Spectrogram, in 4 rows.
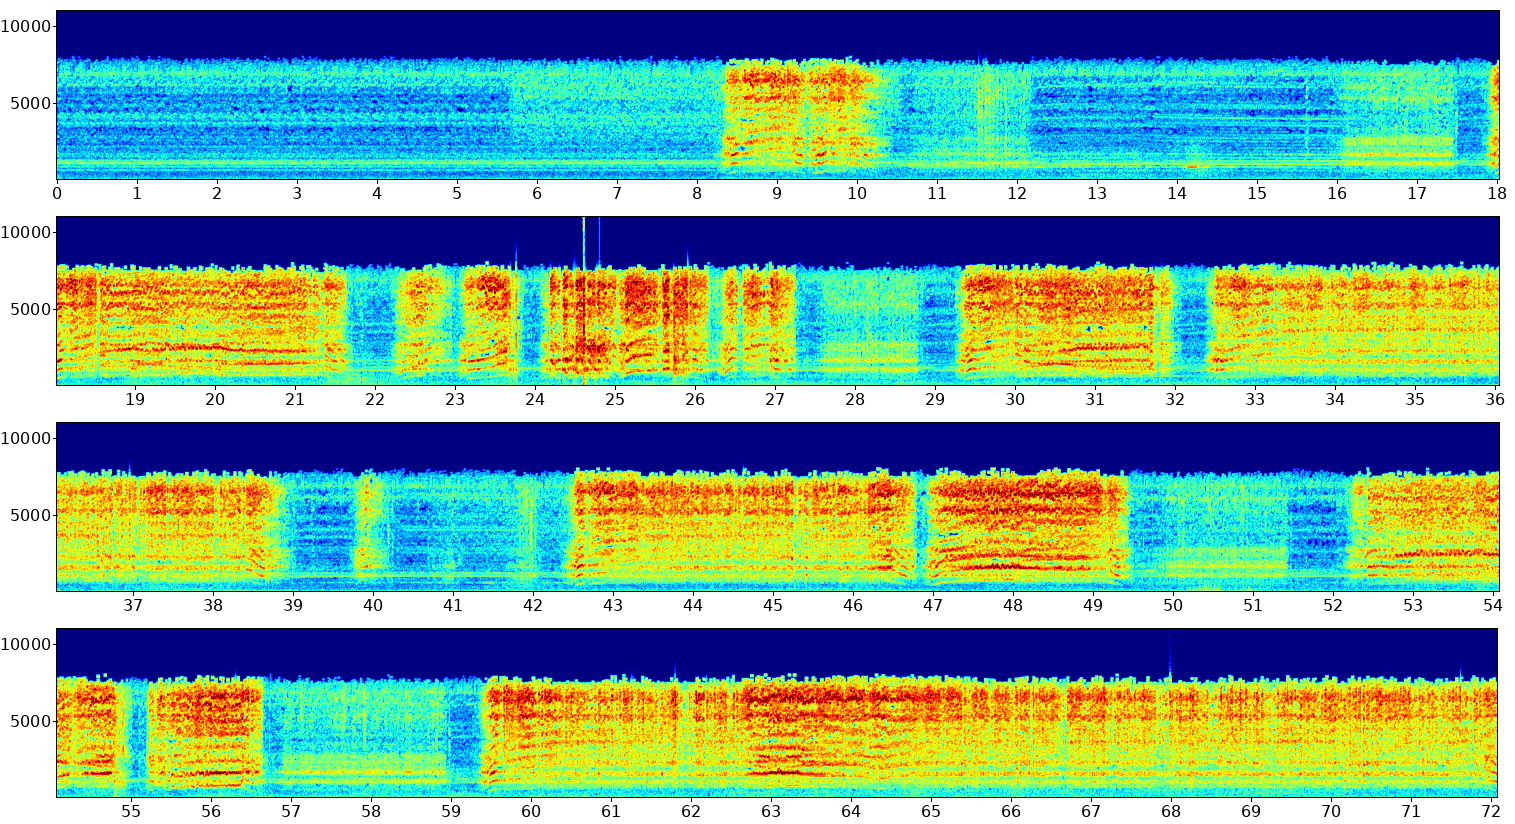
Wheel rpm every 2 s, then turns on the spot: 0, 0, 0, 0, 100, 40, 10, 0, 30, 160, 160, 70, 140, 90, 50, 170, 130, 200, 190, 70, 10, 110, 200, 150, 140, 30, 130, 140, 70, 50, 190, 200, 190, 200, 200, 190.
10-14 40-42 50-52 56-58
